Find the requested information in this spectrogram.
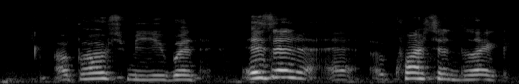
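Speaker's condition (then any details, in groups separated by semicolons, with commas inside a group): ALS; speech affected but still understandable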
